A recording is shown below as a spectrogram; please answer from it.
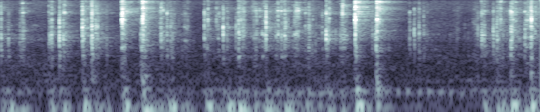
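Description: Fingertips type steadily on the black plastic backlit keys of a plastic RGB membrane keyboard with a hollow body. The result is a continuous run of soft, dull taps with a heavy low-end thump and faint bright clicks that die away almost at once, with a brief lull near the end before typing picks up again.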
